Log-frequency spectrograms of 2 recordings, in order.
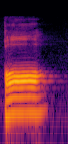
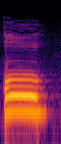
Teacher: أليس قا كمية الهواء التي تملأ الفم أكثر من كمية الهواء في قو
